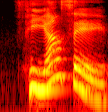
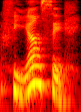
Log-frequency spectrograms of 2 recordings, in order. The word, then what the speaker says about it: fiancé: Durante esse período em que eles estão noivos, se a gente quiser falar meu noivo ou minha noiva, vamos usar my fiancé, ok? My fiancé. E não se preocupe se essa pronúncia não soar natural, porque ela realmente não soa como uma palavra inglesa, ok?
